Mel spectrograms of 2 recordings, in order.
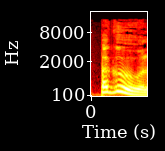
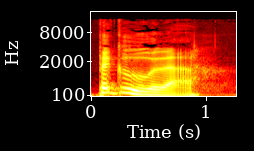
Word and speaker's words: Pegula: I think you have to say it with the Italian. Pegula. You have to say it like with the Italian okay. accent. You got to use your hand, too. – Terry Pegula. – Yeah, that's good. Yeah, much better. – I don't know if he's Italian. – It doesn't matter. That's just how it's pronounced.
